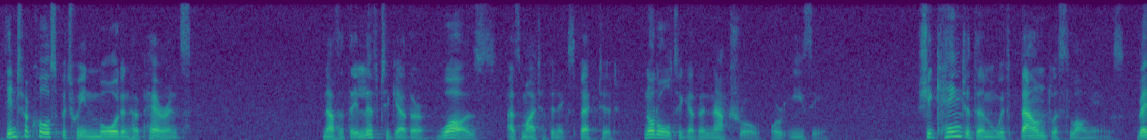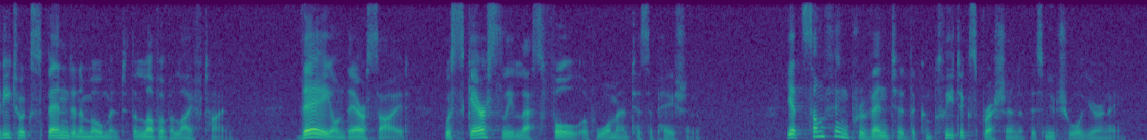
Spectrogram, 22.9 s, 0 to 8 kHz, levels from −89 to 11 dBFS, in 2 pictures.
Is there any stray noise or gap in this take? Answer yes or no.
no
